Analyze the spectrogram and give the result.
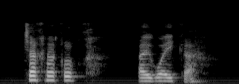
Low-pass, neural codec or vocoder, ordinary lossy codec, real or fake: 7.2 kHz; none; Opus, 64 kbps; real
